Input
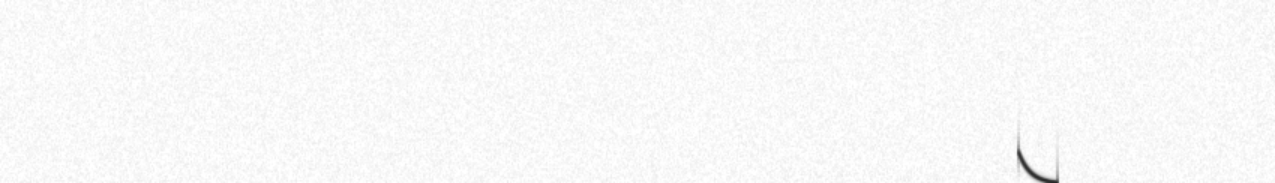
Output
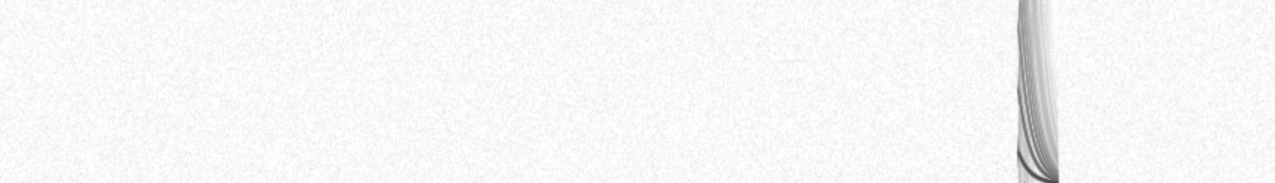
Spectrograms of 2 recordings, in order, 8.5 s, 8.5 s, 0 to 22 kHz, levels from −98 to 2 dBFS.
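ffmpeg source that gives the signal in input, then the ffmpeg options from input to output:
-f lavfi -i "aevalsrc='0.168*clip(t/0.002,0,1)*clip((0.26-t)/0.002,0,1)*sin(2*PI*3800*0.26/log(140/3800)*(exp(log(140/3800)*t/0.26)-1))':d=0.26:s=44100"
-af "volume=29.5dB,asoftclip=hard,volume=-29.5dB"

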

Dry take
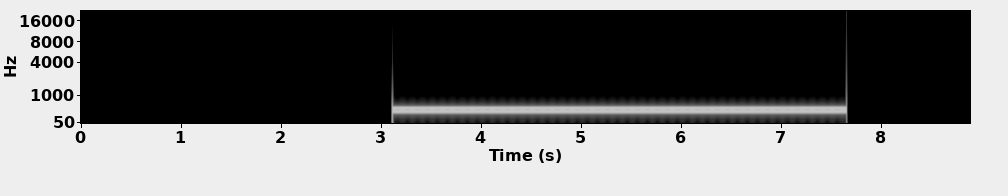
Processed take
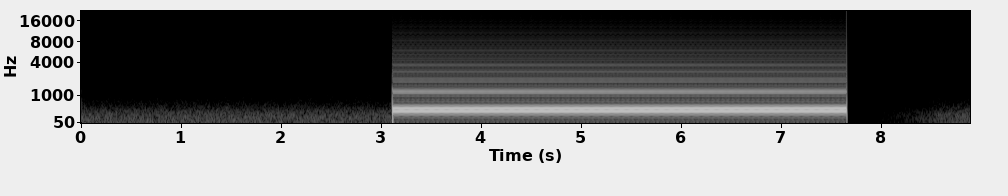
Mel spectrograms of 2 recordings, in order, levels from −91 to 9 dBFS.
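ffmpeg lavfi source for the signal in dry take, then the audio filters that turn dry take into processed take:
-f lavfi -i "aevalsrc='0.188*(sin(2*PI*350*t)+sin(2*PI*440*t))':d=4.54:s=44100"
-filter_complex "[0:a]acrossover=split=300[a][b];[a]acompressor=mode=upward:threshold=-34dB:ratio=2.5[c];[b]volume=17.5dB,asoftclip=hard,volume=-17.5dB[d];[c][d]amix=inputs=2:normalize=0"

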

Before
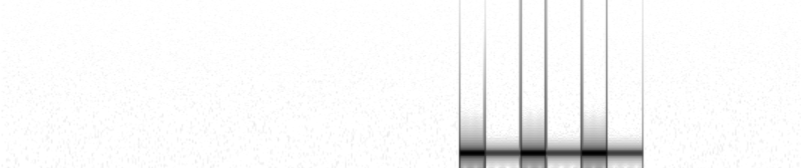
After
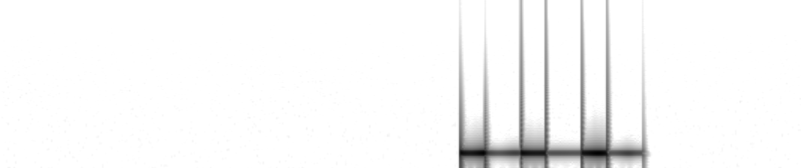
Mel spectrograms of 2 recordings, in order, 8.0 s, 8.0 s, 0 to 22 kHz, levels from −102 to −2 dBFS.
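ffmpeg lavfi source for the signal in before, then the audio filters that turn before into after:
-f lavfi -i "aevalsrc='pow(10,(-1.5-24*gte(mod(t,0.61),0.25))/20)*sin(2*PI*362*t)':d=1.83:s=44100"
-af "flanger=delay=6.5:depth=8.7:regen=31:speed=0.36:shape=sinusoidal"

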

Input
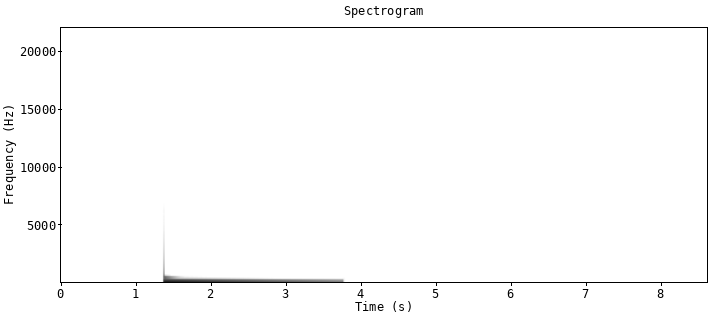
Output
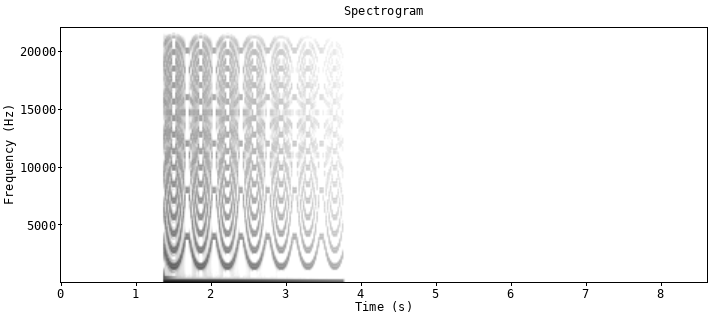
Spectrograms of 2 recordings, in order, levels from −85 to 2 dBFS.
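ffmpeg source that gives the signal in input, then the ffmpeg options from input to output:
-f lavfi -i "aevalsrc='0.266*pow(10,-3*t/4.36)*sin(2*PI*133*t)+0.0299*pow(10,-3*t/0.3)*sin(2*PI*470*t)':d=2.39:s=44100"
-filter_complex "[0:a]afftdn=nr=19:nf=-45,asplit=2[a][b];[b]acompressor=threshold=-26dB:ratio=12,volume=1.5dB[c];[a][c]amix=inputs=2:normalize=0,acrusher=samples=21:mix=1:aa=0.000001:lfo=1:lforange=21:lforate=2.8"

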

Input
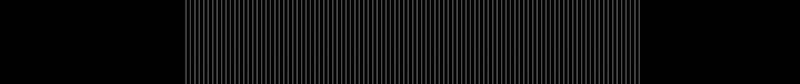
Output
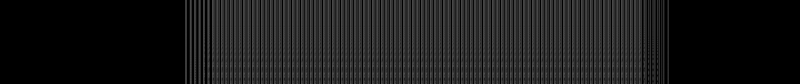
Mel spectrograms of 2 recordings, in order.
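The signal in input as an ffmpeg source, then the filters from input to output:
-f lavfi -i "aevalsrc='0.562*eq(mod(n,1960),0)':d=4.56:s=44100"
-af "aecho=1:1:52.48|183.7|224.5|288.6:0.501|0.316|0.316|0.501"

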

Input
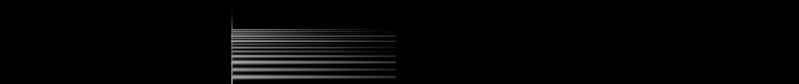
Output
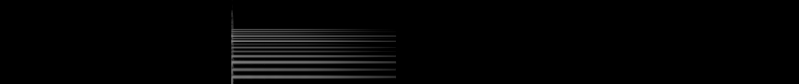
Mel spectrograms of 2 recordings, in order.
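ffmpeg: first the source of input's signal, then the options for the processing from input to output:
-f lavfi -i "aevalsrc='0.0668*pow(10,-3*t/2.69)*sin(2*PI*346.29*t)+0.0376*pow(10,-3*t/2.69)*sin(2*PI*694.35*t)+0.075*pow(10,-3*t/2.69)*sin(2*PI*1045.91*t)+0.0531*pow(10,-3*t/2.69)*sin(2*PI*1402.7*t)+0.0188*pow(10,-3*t/2.69)*sin(2*PI*1766.38*t)+0.0299*pow(10,-3*t/2.69)*sin(2*PI*2138.58*t)+0.00841*pow(10,-3*t/2.69)*sin(2*PI*2520.86*t)+0.0841*pow(10,-3*t/2.69)*sin(2*PI*2914.69*t)+0.0188*pow(10,-3*t/2.69)*sin(2*PI*3321.49*t)+0.106*pow(10,-3*t/2.69)*sin(2*PI*3742.56*t)+0.0133*pow(10,-3*t/2.69)*sin(2*PI*4179.15*t)+0.0266*pow(10,-3*t/2.69)*sin(2*PI*4632.41*t)+0.0224*pow(10,-3*t/2.69)*sin(2*PI*5103.4*t)':d=1.64:s=44100"
-filter_complex "[0:a]acrossover=split=820|4300[a][b][c];[a]acompressor=threshold=-41dB:ratio=4[d];[b]acompressor=threshold=-35dB:ratio=4[e];[c]acompressor=threshold=-39dB:ratio=4[f];[d][e][f]amix=inputs=3:normalize=0,asoftclip=type=hard:threshold=-23dB"

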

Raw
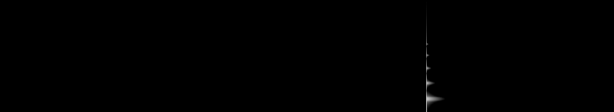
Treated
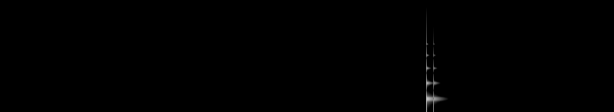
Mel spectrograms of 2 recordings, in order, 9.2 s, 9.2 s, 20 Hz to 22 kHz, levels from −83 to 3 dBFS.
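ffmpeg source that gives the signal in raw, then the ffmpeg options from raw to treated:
-f lavfi -i "aevalsrc='0.224*pow(10,-3*t/0.24)*sin(2*PI*385*t)+0.126*pow(10,-3*t/0.118)*sin(2*PI*1061.4*t)+0.0708*pow(10,-3*t/0.074)*sin(2*PI*2080.5*t)+0.0398*pow(10,-3*t/0.052)*sin(2*PI*3439.2*t)+0.0224*pow(10,-3*t/0.039)*sin(2*PI*5135.9*t)':d=0.89:s=44100"
-filter_complex "[0:a]agate=range=-33dB:threshold=-57dB:ratio=3:detection=peak,asplit=2[a][b];[b]adelay=105,volume=-12dB,highshelf=f=4k:g=-2.36[c];[a][c]amix=inputs=2:normalize=0"

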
